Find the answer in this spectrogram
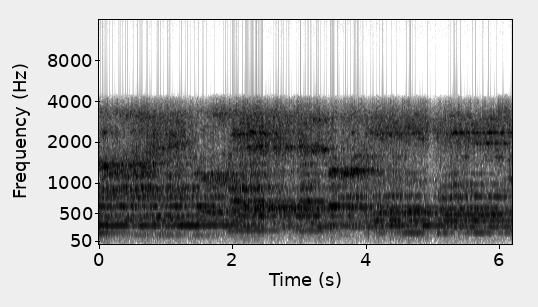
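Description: Church choir singing held chords in several parts, the notes changing about every second.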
